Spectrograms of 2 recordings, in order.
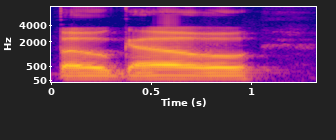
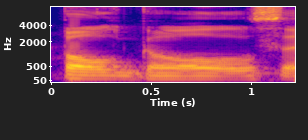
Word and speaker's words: bold goal: um, it is commonly mispronounced. So I've heard BOGO, Gold Bowl, Bold Goals. It's uh, there's there's lots of permutations on that, but it is the bold goal.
